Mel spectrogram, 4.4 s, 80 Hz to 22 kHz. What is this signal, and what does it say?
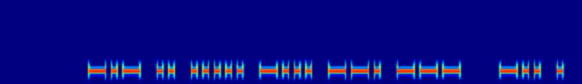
Morse code, heard as a keyed tone, about 28 wpm, 700 Hz. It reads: KI5BGO DE
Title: USA Callsign DE Callsign 28wpm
